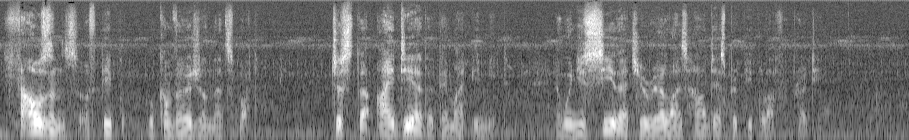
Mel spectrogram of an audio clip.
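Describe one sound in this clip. A middle-aged man speaks calmly and thoughtfully, close by.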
